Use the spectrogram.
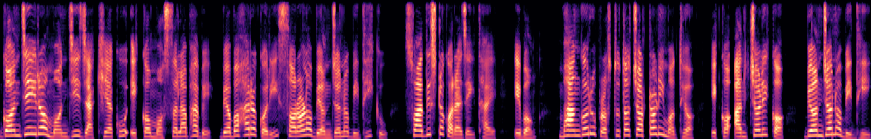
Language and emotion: Odia, neutral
